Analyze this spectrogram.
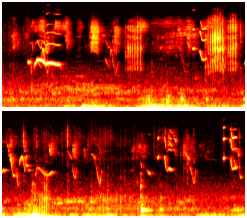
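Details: Feeding red-winged starling in a Pretoria garden, South Africa, gives loud, clear, slurred whistles, some rising and some dipping, spaced between softer chirps and a brief harsh rasp, over a quiet low background.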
